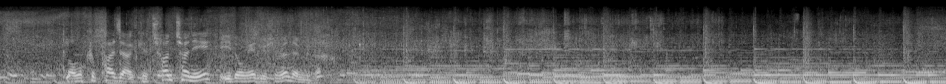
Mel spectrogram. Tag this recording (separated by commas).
skiing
